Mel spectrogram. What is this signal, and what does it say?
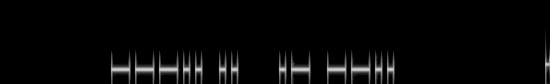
Morse code, heard as a keyed tone, about 20 wpm, 700 Hz. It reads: 8I AZ
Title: Winter Field Day Exchanges Encore 20wpm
